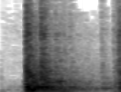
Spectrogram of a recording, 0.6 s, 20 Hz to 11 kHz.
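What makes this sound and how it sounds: A new metal kitchen sink with a structured surface is knocked twice, giving a dull, damped knock with a mid tone around 676 Hz that fades over about a quarter second before a second, softer knock. The structured metal surface absorbs the impact, so the sound is duller and less musical than a normal sink.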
